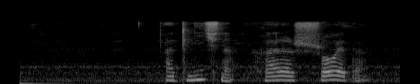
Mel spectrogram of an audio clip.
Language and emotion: Russian, positive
